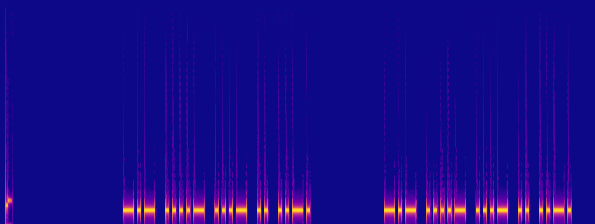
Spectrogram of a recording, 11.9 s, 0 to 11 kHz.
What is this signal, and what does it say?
Morse code, heard as a keyed tone, about 17 wpm, 700 Hz. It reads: K4VIF K4VIF
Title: USA Call Signs - 5 Characters - Repeated 2x - 17wpm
